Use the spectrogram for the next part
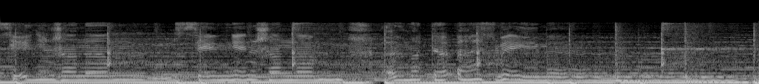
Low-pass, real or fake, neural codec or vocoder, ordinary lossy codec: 7.2 kHz; real; none; none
